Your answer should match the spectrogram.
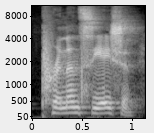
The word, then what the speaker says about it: pronunciation: to correct me so it's not pronunciation it's pronunciation pronunciation pronounce but this longer word is pronunciation none in the middle pronunciation the next one is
